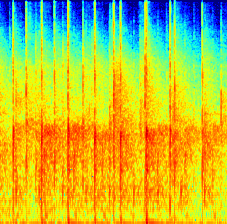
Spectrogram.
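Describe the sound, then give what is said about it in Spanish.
A crowd applauds, dense overlapping claps forming a steady, bright patter with sharper individual hand slaps popping out irregularly, fairly loud throughout with no voices. “Otro aplauso por ello.”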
